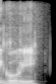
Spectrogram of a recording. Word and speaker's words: Gudrid: Sabino, a my w imieniu Gudrid mamy tą taką dziwną literkę. Jak ją wymawiamy? – Ale jej nie wymawiamy, tylko po prostu ją piszemy, wiesz? – Czyli Guri. O, Guri, Hans Dottir.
